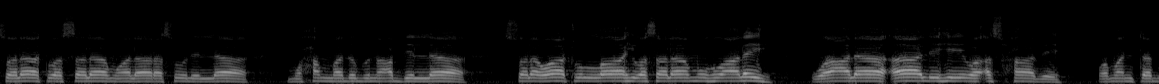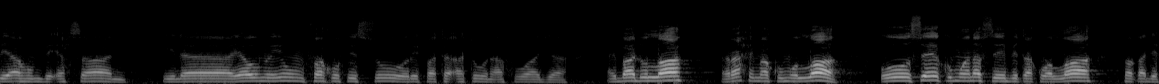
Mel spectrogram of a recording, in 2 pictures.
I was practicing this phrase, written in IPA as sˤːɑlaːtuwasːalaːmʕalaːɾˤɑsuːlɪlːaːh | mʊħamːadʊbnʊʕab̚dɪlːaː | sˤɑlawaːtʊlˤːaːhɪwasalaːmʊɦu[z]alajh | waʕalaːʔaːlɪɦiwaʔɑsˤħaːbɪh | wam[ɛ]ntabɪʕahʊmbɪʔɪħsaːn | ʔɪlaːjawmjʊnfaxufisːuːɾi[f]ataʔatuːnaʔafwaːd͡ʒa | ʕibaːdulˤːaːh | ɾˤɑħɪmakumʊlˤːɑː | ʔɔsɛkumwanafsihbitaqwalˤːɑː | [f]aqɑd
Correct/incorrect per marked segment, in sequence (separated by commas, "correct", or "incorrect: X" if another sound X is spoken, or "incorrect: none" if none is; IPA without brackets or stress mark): incorrect: ʕ, incorrect: a, correct, correct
